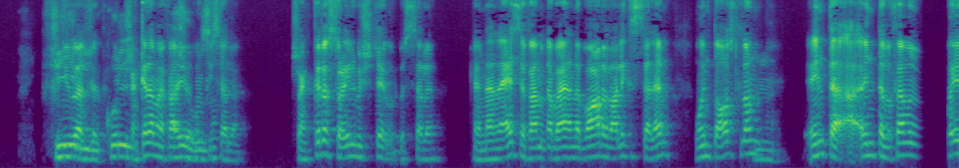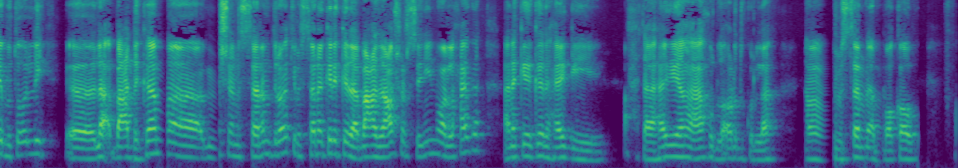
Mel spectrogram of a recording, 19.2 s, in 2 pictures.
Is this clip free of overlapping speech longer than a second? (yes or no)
no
